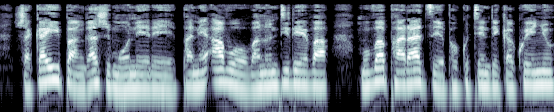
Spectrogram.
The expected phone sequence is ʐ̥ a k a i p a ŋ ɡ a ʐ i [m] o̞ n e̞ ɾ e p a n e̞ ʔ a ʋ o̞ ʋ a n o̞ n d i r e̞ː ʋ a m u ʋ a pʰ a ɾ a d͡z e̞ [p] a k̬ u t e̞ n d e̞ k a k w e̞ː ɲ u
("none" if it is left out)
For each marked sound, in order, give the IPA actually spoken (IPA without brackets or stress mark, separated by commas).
m, p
